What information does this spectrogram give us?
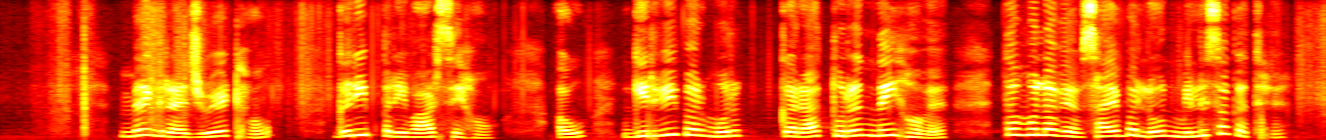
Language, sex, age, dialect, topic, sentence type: Chhattisgarhi, female, 31-35, Central, banking, question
